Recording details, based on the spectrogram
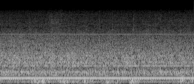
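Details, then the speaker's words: Pool pump at pool opening, as a skimmer valve is opened into winterized lines full of air. A steady motor hum under a loud rushing hiss as air comes through, while the pump works to regain prime. "I don't know if the camera makes it out but I can hear the air coming through this"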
